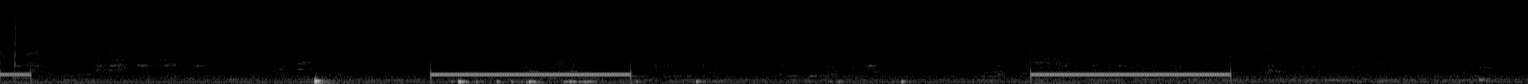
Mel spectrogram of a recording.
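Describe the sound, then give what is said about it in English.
A phone call to a woman rings out unanswered: long, steady ringback tones repeat about every six seconds, with faint handling clicks and low background hum between them. “I'm going to call somebody right now because I have to get their personal opinion on this take.”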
